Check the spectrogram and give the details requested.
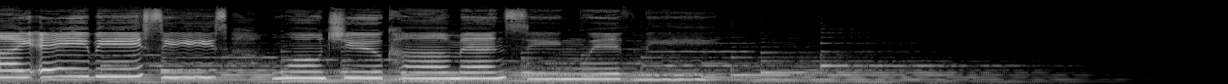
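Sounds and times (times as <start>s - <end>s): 
American songs: 0.0s - 7.6s.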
